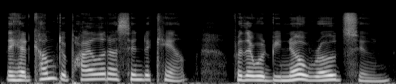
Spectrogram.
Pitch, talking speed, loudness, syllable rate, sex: 205 Hz, 225 wpm, -15 LUFS, 5.3 syllables/s, female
